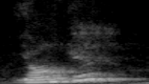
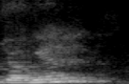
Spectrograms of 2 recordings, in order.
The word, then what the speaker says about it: Yungan: Yankin, Yanjin, they would ask. And I would try to pronounce Yungan, but my limited proficiency in English combined with my Japanese accent had made the situation more frustrating.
